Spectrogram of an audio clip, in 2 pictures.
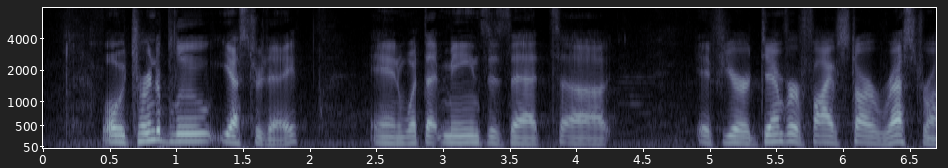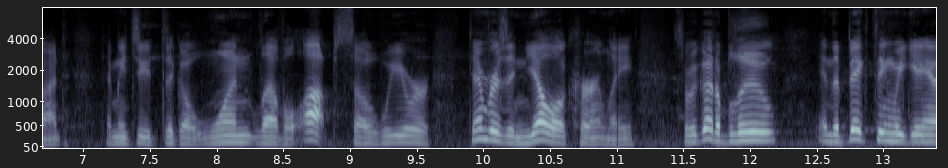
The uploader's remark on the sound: We're live at Blake Street Tavern downtown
